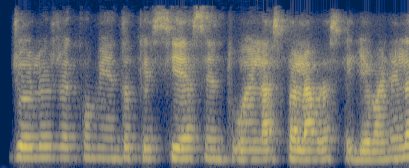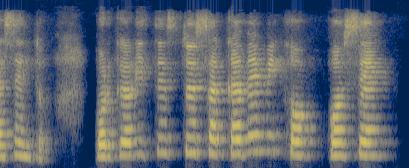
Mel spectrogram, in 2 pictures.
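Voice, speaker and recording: In an online class session, a woman tutor talks casually to her students over a video call, reading the chat aloud and dropping in "este" frequently. Her mid-range voice is fairly quick and a little mellow.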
